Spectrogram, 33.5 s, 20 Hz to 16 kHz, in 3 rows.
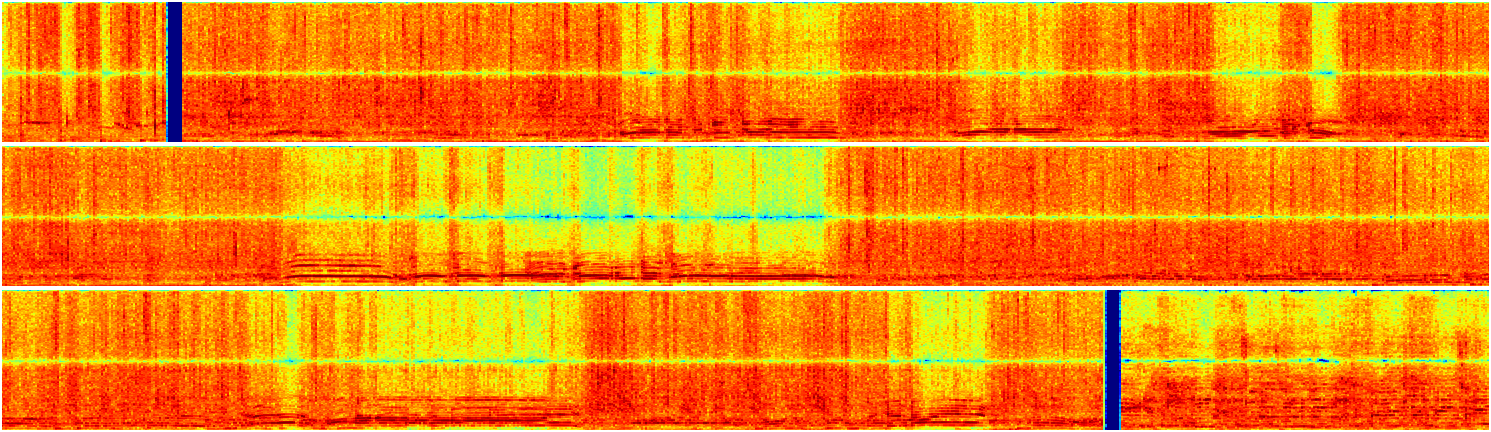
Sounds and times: Run: 0.0s - 30.6s
Music: 0.0s - 33.4s
Speech: 1.7s - 6.5s, 7.1s - 18.0s, 18.8s - 30.6s.

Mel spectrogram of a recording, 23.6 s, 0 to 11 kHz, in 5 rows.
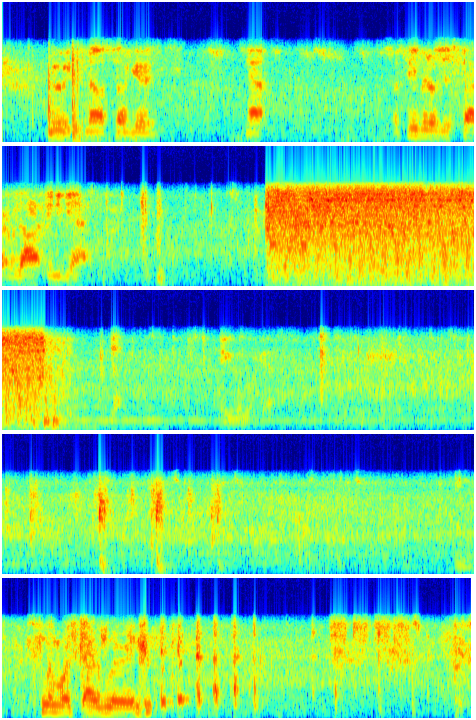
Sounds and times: Vehicle: 0.0s - 23.5s
Speech: 3.9s - 5.7s, 11.6s - 12.2s, 18.7s - 20.4s.

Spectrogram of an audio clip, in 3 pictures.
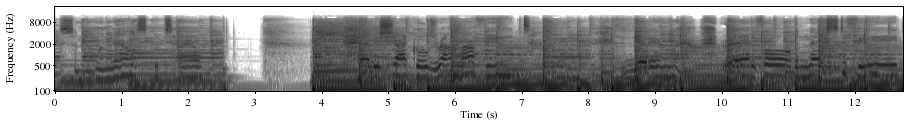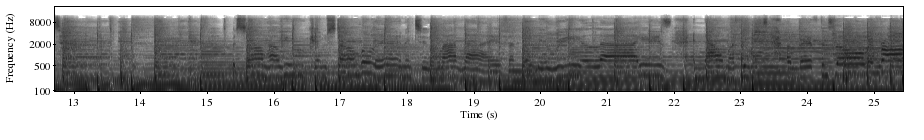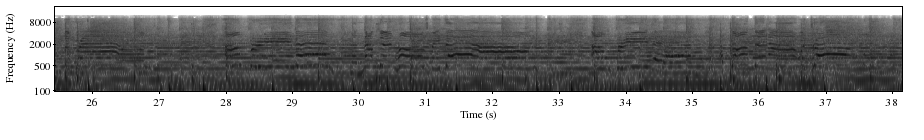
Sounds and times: Music: 0.0s - 38.1s.

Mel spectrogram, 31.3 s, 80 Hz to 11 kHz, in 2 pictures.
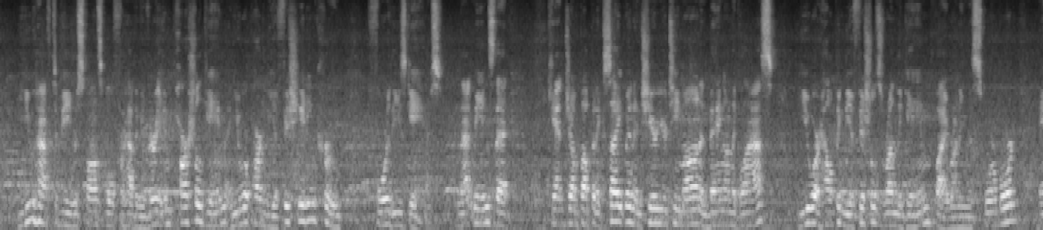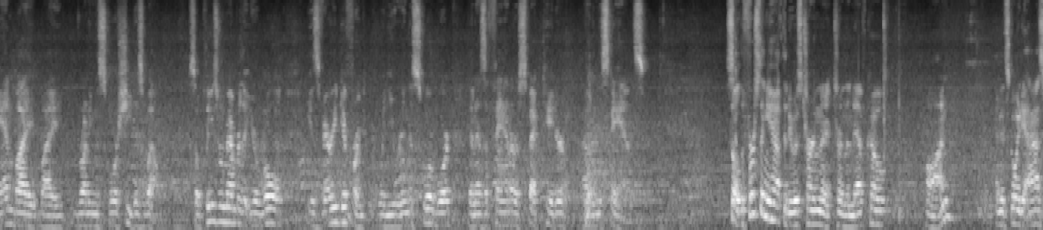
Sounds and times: Speech: 0.0s - 30.0s, 30.6s - 31.2s.

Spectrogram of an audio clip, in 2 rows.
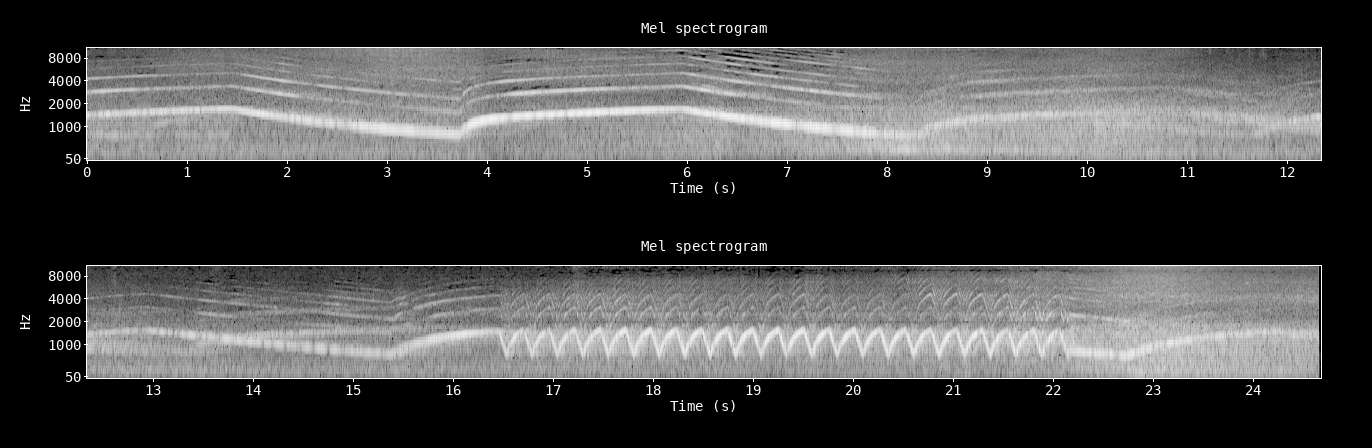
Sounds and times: Fire engine, fire truck (siren): 0.0s - 24.6s.

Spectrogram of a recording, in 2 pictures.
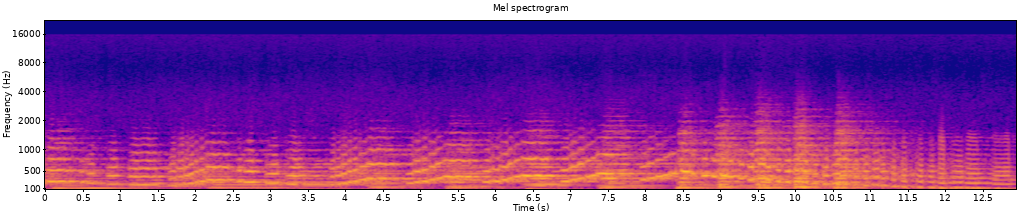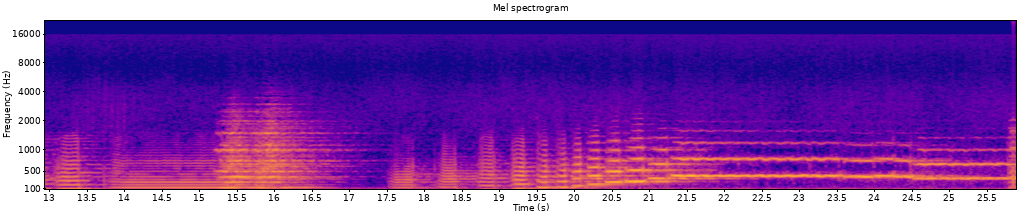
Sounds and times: French horn: 0.0s - 25.9s
Orchestra: 0.0s - 25.9s.

